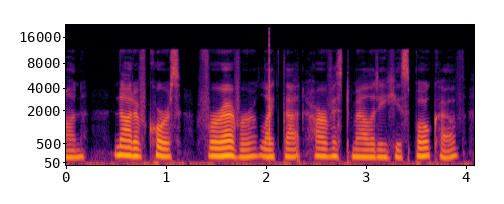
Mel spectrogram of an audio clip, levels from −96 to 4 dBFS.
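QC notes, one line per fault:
2.04 s, electrical switching spike: a sharp snap, peaking around -5 dBFS, sits on top of the speech, likely a nearby switch arcing into the audio line.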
